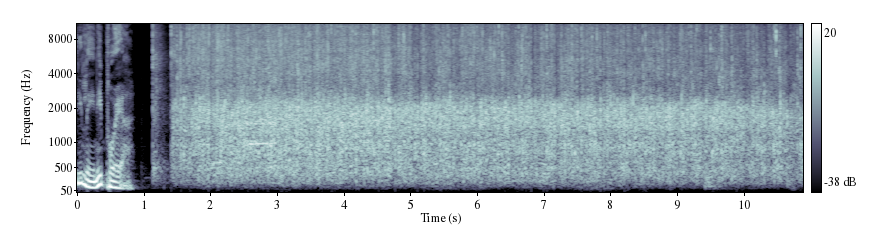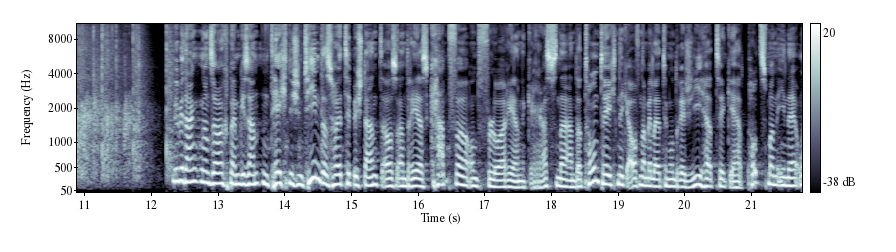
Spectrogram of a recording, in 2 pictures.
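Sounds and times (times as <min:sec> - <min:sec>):
speech: 0:00.0 - 0:00.9, 0:12.3 - 0:21.7
final audience applause: 0:01.1 - 0:12.4.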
